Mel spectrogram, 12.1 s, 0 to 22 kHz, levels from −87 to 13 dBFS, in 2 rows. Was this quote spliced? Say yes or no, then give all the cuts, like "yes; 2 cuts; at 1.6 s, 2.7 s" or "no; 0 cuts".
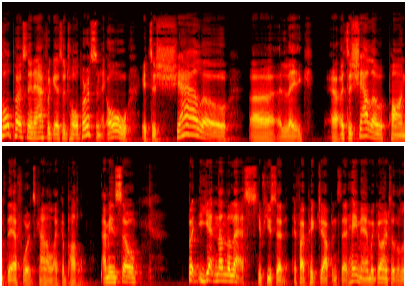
yes; 3 cuts; at 1.5 s, 7.5 s, 9.9 s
